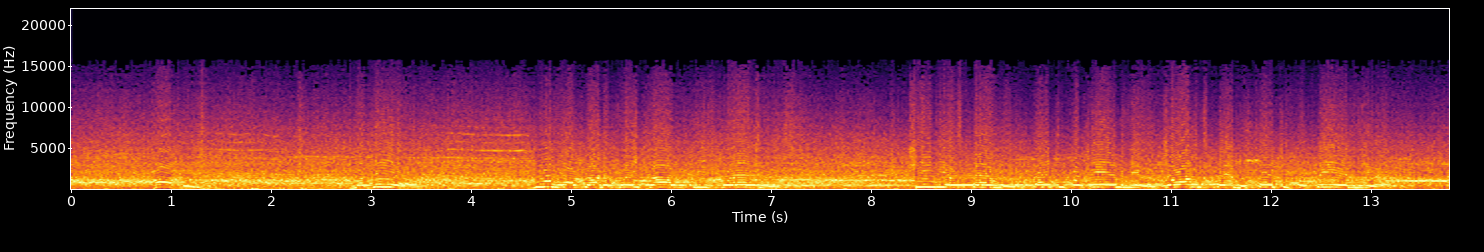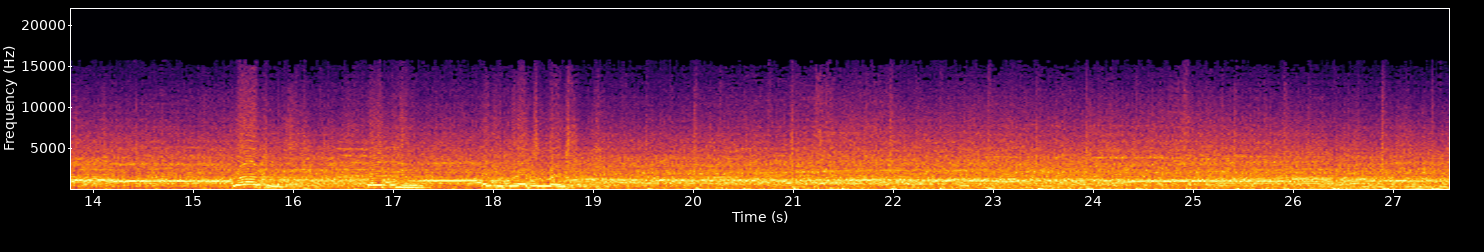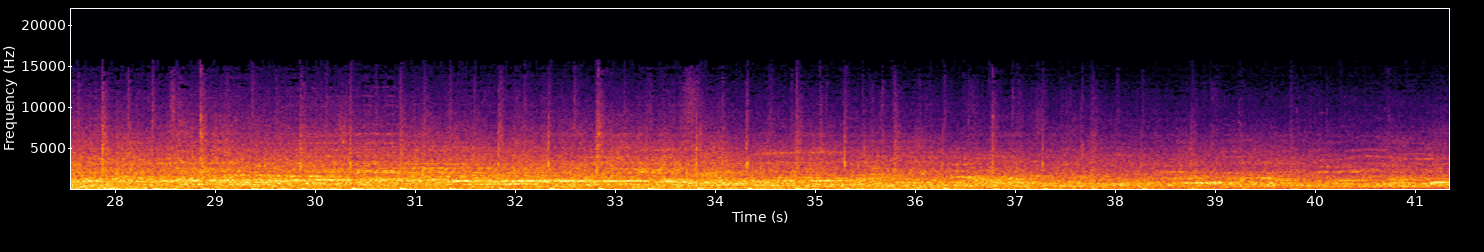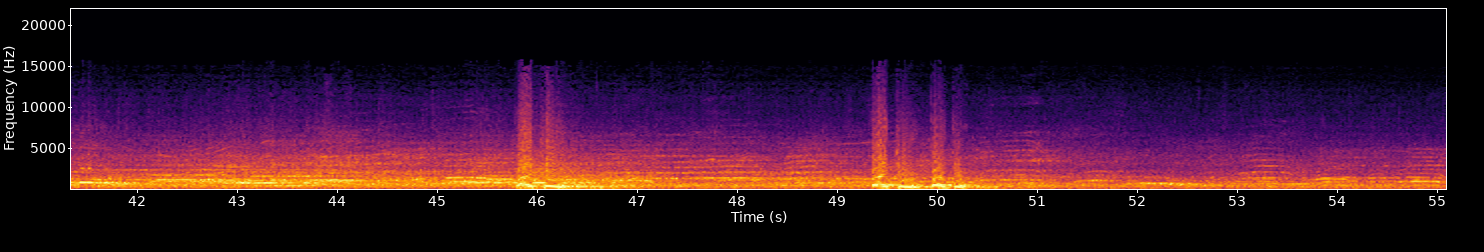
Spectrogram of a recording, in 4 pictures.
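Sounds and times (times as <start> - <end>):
crowd cheering and calling out: 0.0 - 55.0.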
